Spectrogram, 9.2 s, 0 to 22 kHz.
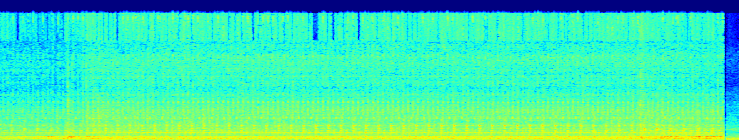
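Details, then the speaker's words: Chevrolet Sonic on petrol and LPG with a repaired AC compressor, at idle. Steady idle with fast, uneven ticking about three per second; vent temperature rises to 15°C, versus 7°C at standard idle, and petrol/LPG tuning is suspected to be needed. "ซึ่งจะเห็นนะคะว่าตอนที่เพื่อนทำงานตกแต่งต๊อกแต๊กแบบนี้นะคะจะไม่ได้ความเย็นอยู่ที่45องศาเมื่อกี้นะคะ"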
